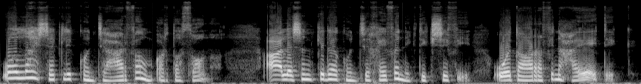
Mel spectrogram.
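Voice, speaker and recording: A woman plays a spiteful, sharp-tongued sister-in-law with an Egyptian accent in a narrated story. She fires off her taunts quickly and scornfully. Her voice stays dark and mellow. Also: mid-range voice, close to an everyday voice. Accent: Egyptian Arabic.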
